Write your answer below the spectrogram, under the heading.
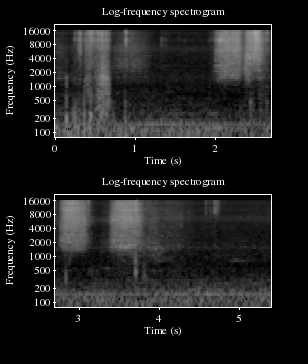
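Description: Three short rubbing scrapes, about two, three and three and a half seconds in, over a faint low hum.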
